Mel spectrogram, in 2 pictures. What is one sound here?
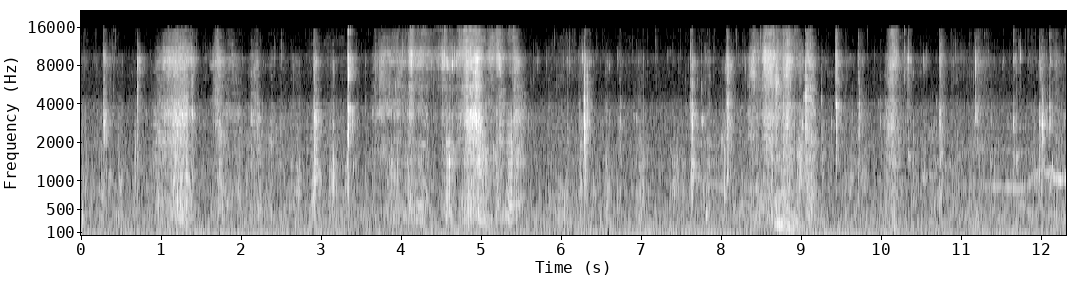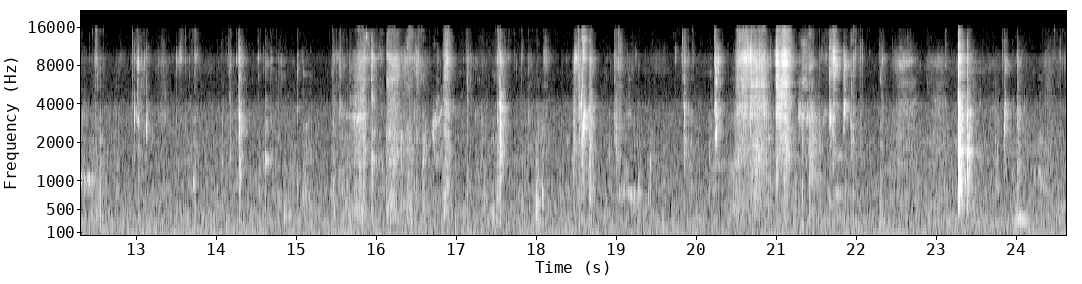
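Two people chew and smack their lips loudly, close by.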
